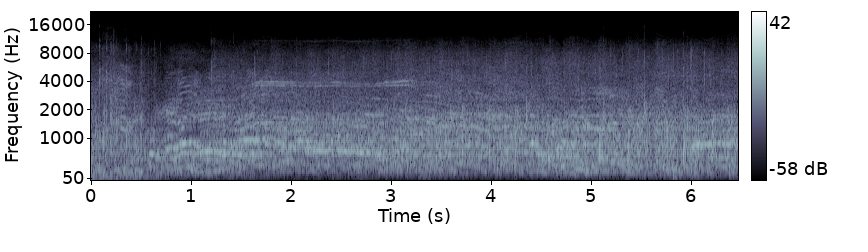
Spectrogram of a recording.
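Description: A small crowd of football spectators and players shouting and calling out over one another at the final whistle.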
